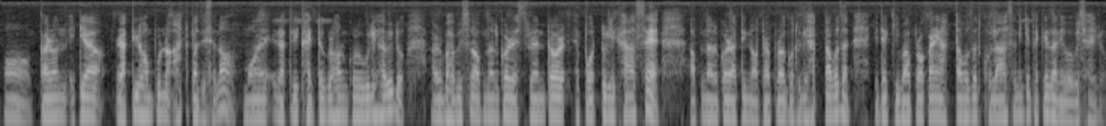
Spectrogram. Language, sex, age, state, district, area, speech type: Assamese, male, 18-30, Assam, Golaghat, rural, spontaneous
